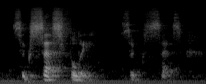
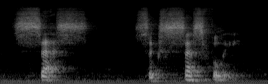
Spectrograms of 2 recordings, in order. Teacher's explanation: Put the emphasis on the second syllable.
